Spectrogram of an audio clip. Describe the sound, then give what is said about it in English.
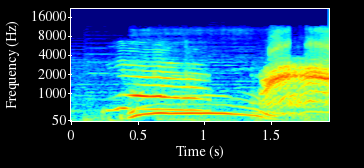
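A cat lets out a long, wavering meow that rises and falls, then breaks into a louder, harsher yowl, with no voices. “Oh man, she really got hit by that cat. Meow.”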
